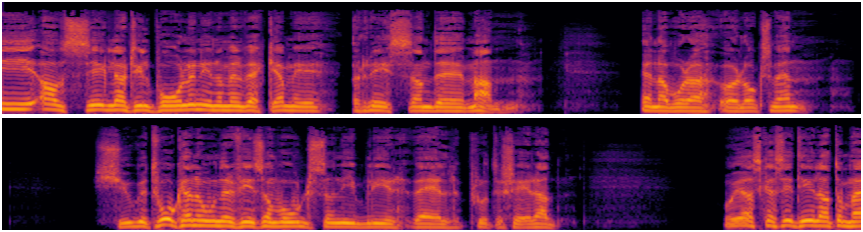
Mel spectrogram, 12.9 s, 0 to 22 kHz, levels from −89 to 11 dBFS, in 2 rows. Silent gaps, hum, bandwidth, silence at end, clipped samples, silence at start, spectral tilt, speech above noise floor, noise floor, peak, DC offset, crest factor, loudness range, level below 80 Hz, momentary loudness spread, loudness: none; none; 16.5 kHz; 0 s; under 0.1%; 0 s; -5.5 dB/octave; 64 dB; -78 dBFS; -2 dBFS; under 0.1%; 14 dB; 5 LU; -52 dBFS; 9 LU; -14 LUFS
